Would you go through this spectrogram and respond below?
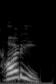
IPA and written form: ˈhɜːri (Hurry)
